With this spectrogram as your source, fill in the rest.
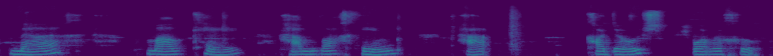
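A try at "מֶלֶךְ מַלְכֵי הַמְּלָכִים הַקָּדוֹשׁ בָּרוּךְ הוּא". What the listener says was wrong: Lovely.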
